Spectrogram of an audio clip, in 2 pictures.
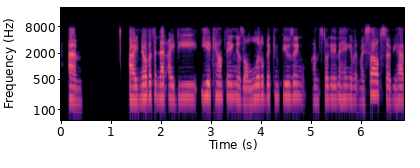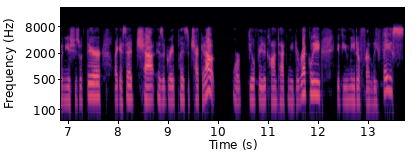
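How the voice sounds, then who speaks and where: A woman's fairly low-pitched voice at a fairly quick pace, fairly even in intonation, in a dry, close sound with no echo and a quiet background. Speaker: librarian. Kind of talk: lecture. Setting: video call. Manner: soft-spoken.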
